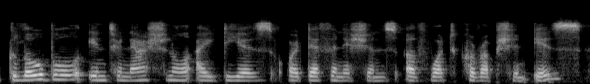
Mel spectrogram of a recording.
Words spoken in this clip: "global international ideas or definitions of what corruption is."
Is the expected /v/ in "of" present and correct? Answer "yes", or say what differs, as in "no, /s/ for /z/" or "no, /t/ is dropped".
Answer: yes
